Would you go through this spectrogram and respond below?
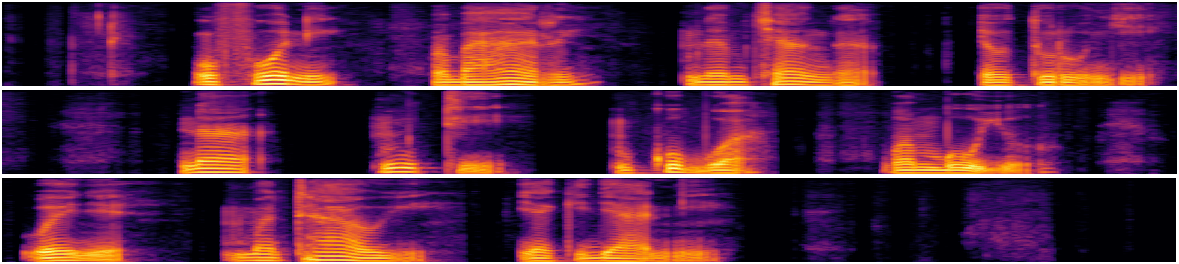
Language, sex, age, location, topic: Swahili, female, 18-24, Mombasa, agriculture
